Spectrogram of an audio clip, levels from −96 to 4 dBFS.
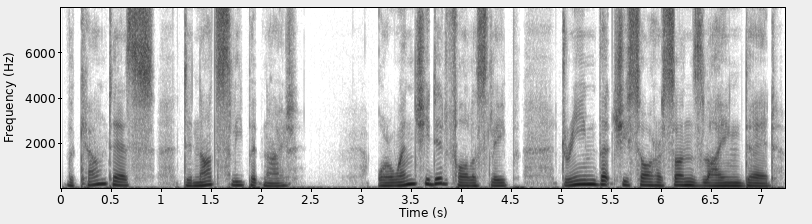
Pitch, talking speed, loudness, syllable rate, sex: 145 Hz, 175 wpm, -17 LUFS, 4.4 syllables/s, male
